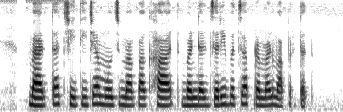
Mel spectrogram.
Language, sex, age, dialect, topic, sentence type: Marathi, female, 46-50, Southern Konkan, agriculture, statement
